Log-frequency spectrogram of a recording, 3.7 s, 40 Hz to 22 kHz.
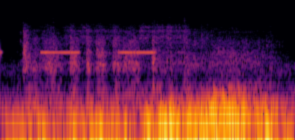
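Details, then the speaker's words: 1997-2001 first-gen Honda CR-V, first start on jump box after adding fuel and priming pump: starter churns rhythmically, engine nearly catches and surges but won't run; crank no-start, owner suspects snapped timing belt, unconfirmed. "Whew. Wanted to fire up. Prime this fuel pump a couple more times. Oh, that doesn't sound good. Sounds like our timing belt might have snapped."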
